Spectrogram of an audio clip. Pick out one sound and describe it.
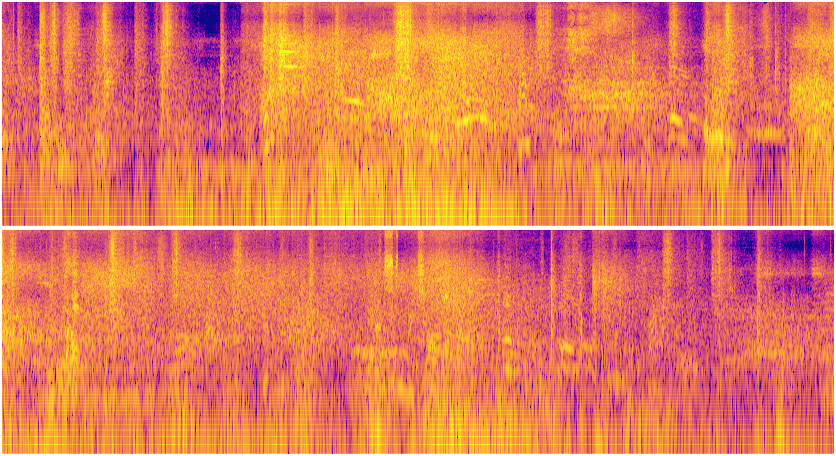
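Magic spells crackle and burst in a fantasy battle.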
